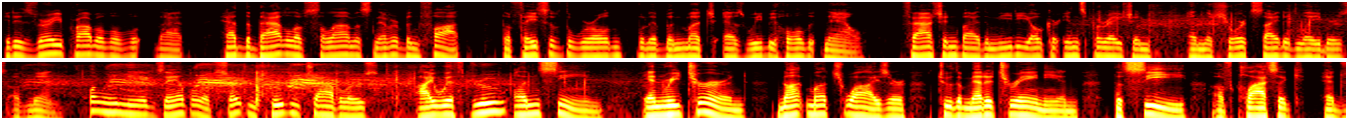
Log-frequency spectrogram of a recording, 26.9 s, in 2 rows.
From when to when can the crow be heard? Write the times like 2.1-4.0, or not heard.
10.7-20.2.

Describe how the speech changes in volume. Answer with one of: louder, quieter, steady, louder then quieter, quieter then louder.
louder.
